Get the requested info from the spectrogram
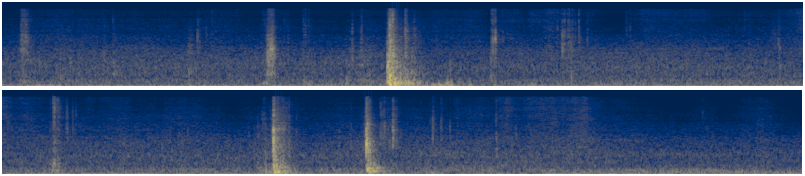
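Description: Several sharp knocks and clicks from a car's tailgate and doors being handled, the loudest about two seconds in and another about five and a half seconds in, over a steady low rumble.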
